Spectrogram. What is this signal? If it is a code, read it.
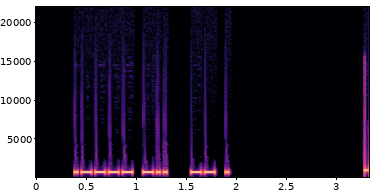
Morse code, heard as a keyed tone, about 34 wpm, 700 Hz. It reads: 1D ME
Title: Field Day Exchanges - 35wpm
